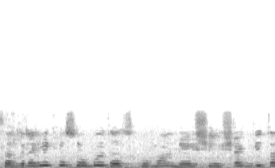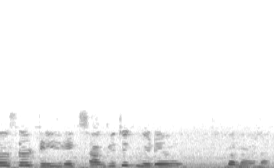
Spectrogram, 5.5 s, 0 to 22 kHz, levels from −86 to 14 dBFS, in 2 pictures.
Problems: constant background noise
